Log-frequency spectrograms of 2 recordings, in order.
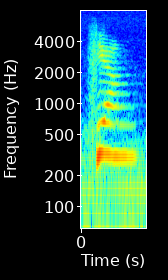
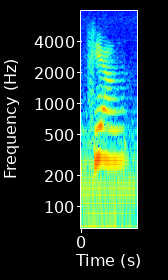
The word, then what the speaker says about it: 将: 醒您的是它有三种读音。第一是念姜，一声姜，是当动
